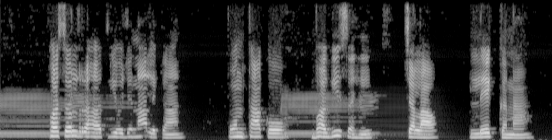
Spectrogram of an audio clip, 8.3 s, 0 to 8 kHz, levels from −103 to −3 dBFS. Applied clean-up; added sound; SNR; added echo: classical method spectral subtraction.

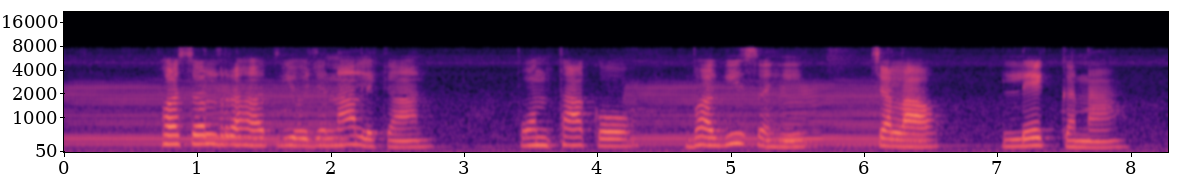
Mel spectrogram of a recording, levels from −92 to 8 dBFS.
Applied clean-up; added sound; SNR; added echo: none; Wind instrument, woodwind instrument; 12 dB; none.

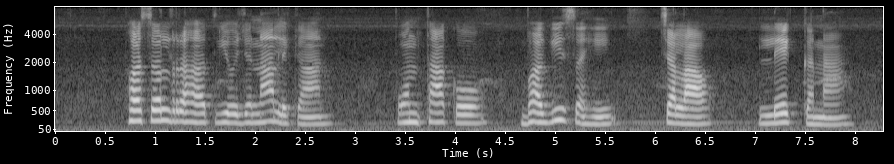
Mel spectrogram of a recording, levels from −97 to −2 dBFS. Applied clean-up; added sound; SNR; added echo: none; none; none; none.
